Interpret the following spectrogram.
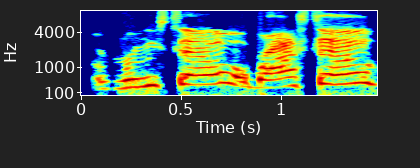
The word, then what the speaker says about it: Rosseau: We are here today with James Rosseau.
